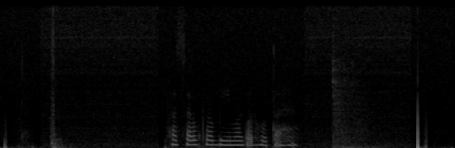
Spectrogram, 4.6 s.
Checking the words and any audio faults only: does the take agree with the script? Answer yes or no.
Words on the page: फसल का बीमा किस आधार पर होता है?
no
